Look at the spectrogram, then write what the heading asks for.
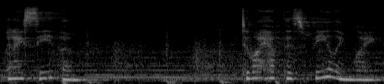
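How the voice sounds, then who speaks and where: An actress playing a gentle, pensive young woman in a game, speaking in a hushed, hesitant, wondering way. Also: sits high, unhurried. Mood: tender wonder. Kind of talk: scripted game dialogue. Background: music.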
